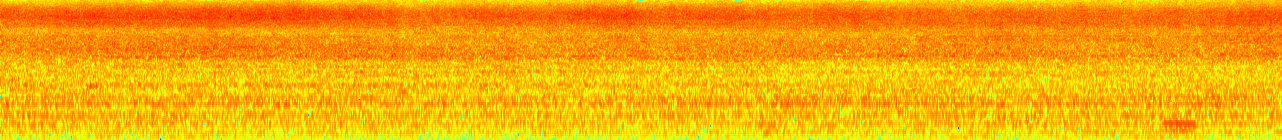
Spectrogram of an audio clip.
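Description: Steady hiss of steam escaping from GWR Castle-class steam locomotives standing in steam, with no sudden changes.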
